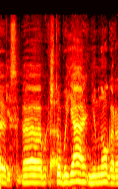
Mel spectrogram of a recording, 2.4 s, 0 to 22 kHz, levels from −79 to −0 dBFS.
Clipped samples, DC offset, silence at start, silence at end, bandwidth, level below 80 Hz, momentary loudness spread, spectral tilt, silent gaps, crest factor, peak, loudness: under 0.1%; under 0.1%; 0 s; 0 s; 16.5 kHz; -56 dBFS; 5 LU; -5 dB/octave; none; 12 dB; 0 dBFS; -12 LUFS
